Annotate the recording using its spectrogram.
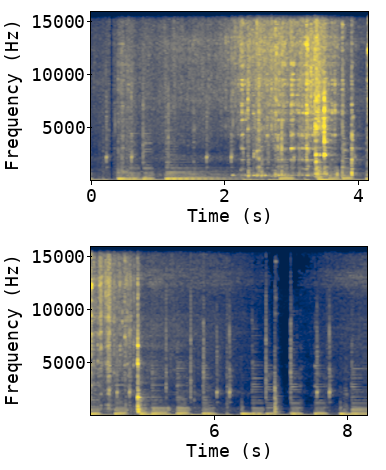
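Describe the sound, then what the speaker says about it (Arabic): A spoon stirs okra and tomato paste in a pot close by, with soft scraping and squelching over a gentle sizzle. "ومنحرك لحوالي دقيقتين."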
